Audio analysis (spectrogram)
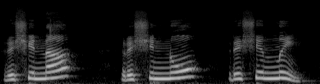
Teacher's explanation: As you can see, the stress has changed to the last syllable. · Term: stress pattern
